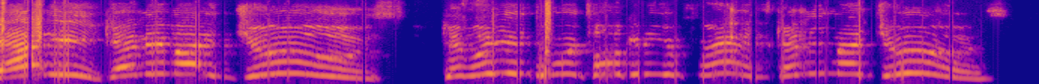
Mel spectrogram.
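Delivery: put-on very high child's screech, "juice" drawn out. Retelling daughters begging for juice in the background: imitating kids screaming. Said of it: "You don't hear them screaming in the background".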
